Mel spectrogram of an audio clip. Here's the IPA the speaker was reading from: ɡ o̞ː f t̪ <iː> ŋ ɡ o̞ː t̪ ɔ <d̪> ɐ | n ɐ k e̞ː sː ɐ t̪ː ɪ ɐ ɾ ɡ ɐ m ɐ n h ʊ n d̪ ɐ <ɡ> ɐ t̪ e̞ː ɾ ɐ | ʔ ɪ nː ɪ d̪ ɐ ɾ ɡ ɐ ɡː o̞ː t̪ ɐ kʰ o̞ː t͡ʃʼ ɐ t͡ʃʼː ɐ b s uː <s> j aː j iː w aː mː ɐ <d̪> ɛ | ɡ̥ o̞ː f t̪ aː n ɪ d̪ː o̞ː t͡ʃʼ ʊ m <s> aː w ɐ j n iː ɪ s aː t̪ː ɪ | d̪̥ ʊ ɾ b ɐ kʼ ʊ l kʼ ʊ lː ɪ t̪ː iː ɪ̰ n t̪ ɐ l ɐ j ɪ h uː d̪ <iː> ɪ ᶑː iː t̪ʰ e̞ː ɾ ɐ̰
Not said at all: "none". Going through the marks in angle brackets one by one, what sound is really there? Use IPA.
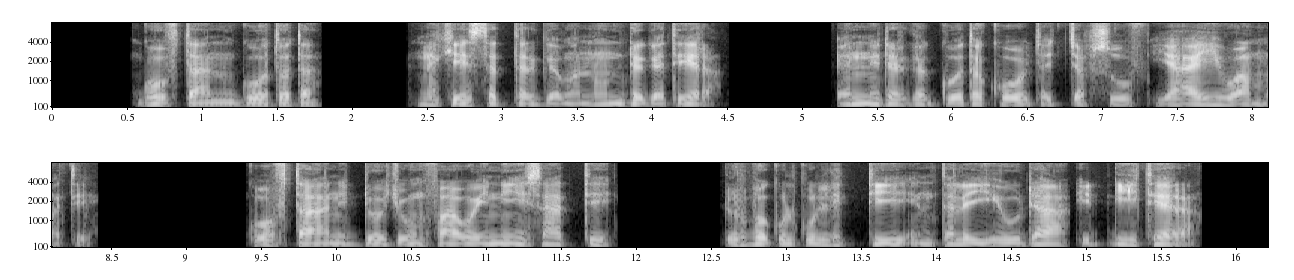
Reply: aː, t̪, ɡ, f, t̪, f, aː

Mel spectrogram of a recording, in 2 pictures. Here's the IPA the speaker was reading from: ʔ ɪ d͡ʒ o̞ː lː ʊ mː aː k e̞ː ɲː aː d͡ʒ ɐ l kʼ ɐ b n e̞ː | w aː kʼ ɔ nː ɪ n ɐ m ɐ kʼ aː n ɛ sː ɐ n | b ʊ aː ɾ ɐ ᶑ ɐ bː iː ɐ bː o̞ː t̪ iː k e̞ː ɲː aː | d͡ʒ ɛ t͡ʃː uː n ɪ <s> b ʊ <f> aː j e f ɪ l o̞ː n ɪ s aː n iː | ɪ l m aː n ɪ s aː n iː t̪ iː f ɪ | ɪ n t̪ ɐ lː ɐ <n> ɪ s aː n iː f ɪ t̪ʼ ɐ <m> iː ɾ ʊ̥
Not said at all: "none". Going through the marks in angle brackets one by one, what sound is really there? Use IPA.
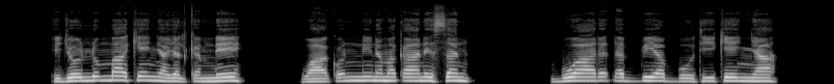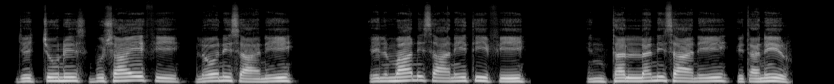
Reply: s, ʃ, n, n

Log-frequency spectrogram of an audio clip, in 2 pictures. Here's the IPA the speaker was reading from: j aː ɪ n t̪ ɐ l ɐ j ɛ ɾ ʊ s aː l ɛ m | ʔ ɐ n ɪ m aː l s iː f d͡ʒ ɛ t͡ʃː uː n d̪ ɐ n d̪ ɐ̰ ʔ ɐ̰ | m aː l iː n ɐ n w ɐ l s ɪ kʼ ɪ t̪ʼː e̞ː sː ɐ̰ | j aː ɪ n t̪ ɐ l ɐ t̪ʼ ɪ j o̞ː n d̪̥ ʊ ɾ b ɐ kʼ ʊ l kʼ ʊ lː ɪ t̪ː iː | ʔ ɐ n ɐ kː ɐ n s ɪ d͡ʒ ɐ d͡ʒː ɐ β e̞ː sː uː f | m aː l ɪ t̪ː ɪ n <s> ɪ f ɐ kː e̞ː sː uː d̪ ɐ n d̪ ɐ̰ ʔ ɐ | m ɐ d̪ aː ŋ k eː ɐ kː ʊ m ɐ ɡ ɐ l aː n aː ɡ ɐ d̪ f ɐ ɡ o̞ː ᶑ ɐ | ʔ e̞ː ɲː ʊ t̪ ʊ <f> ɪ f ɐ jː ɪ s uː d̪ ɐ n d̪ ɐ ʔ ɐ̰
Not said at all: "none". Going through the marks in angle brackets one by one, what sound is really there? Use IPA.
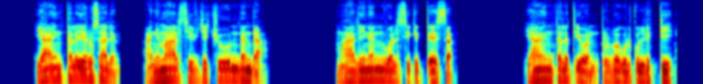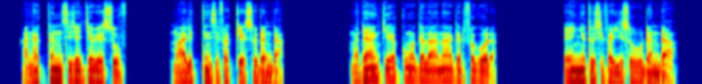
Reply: s, s

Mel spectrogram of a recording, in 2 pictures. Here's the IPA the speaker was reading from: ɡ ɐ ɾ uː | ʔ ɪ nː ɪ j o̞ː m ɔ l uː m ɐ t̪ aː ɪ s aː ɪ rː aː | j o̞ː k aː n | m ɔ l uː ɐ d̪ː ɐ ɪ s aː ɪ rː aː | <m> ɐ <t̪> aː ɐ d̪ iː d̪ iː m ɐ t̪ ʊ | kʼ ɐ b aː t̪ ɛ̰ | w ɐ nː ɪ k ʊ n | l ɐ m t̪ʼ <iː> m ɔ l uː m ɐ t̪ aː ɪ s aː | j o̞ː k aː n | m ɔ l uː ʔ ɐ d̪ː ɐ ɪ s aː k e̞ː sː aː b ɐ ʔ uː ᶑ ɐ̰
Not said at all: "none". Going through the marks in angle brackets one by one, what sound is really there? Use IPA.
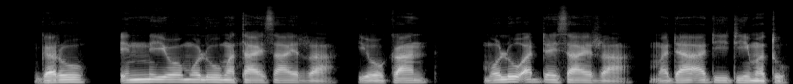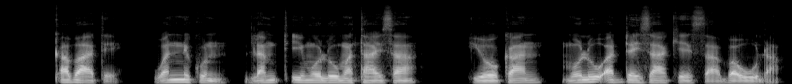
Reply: m, d̪, iː

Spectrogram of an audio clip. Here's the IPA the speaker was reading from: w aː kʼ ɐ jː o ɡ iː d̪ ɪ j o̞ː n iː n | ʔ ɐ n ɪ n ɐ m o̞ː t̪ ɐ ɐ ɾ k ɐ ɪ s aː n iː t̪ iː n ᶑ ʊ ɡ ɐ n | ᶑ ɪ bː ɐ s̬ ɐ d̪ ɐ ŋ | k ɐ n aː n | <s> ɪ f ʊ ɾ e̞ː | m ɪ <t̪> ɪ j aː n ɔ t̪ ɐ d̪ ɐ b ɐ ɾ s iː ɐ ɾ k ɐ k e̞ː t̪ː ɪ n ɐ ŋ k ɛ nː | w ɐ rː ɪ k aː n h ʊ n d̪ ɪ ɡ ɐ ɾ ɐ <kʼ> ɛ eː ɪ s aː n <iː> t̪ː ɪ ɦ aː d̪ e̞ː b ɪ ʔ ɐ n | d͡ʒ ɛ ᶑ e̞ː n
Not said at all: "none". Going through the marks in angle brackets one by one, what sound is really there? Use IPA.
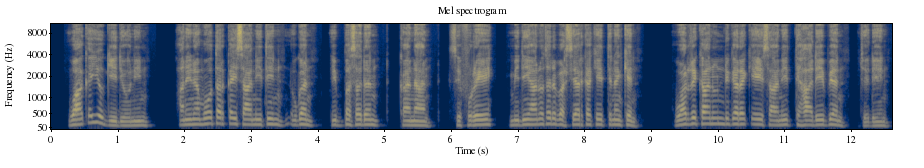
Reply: s, d̪, kʼ, iː

